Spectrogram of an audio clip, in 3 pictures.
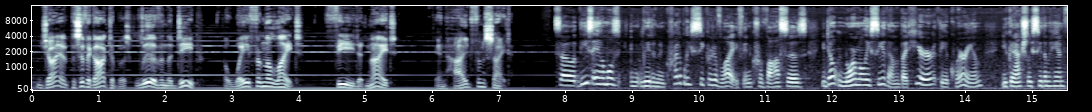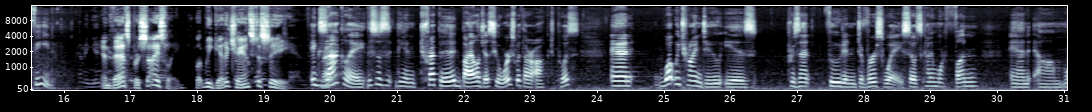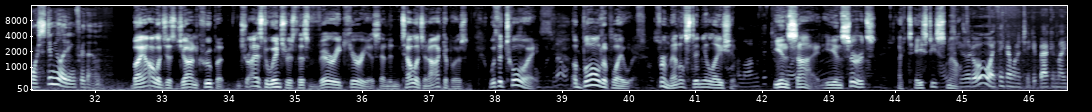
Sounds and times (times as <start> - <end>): Speech: 0.0 - 4.0, 4.6 - 5.4, 6.1 - 7.2, 7.9 - 46.5.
